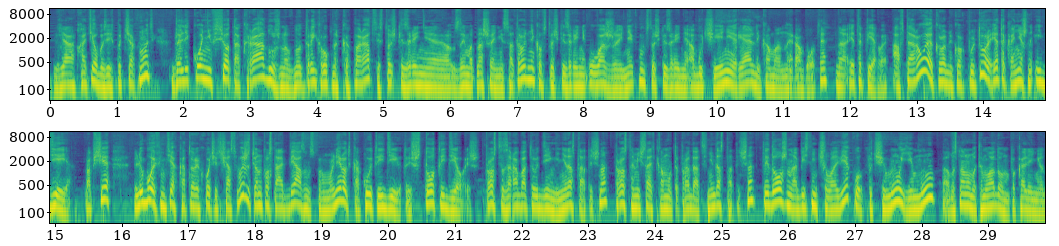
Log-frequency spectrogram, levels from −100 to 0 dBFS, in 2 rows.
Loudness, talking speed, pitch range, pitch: -14 LUFS, 160 wpm, 120-155 Hz, 135 Hz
